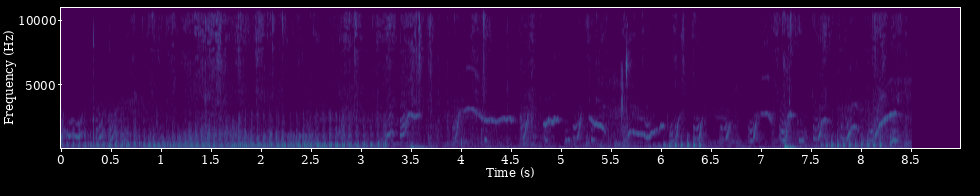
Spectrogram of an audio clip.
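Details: Guinea pigs talking to each other give a run of squeaky, wavering high notes that rise and fall, over low rumbling background.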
